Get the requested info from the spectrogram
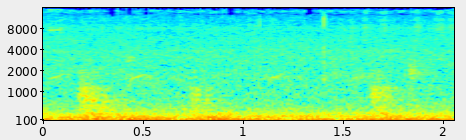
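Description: Wind rumbling on the microphone, with a few faint taps and rustles of a crappie being unhooked by hand.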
